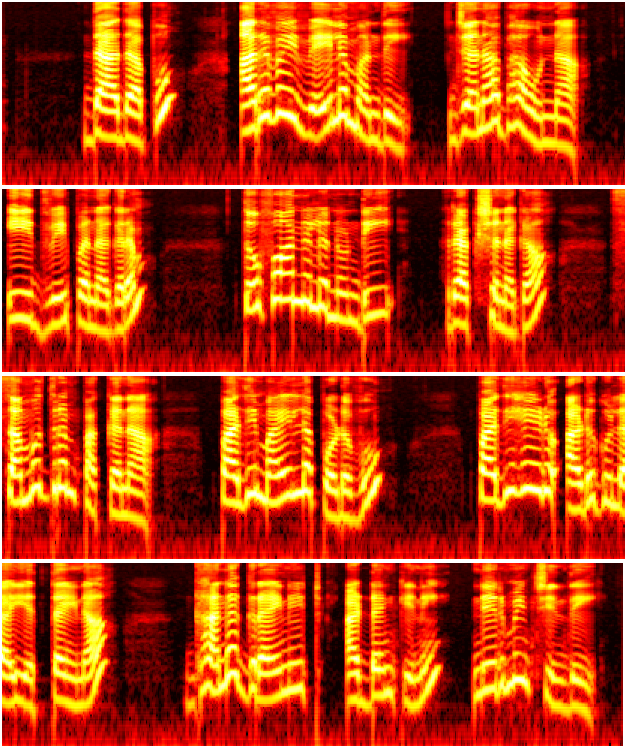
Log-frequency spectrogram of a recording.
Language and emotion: Telugu, neutral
